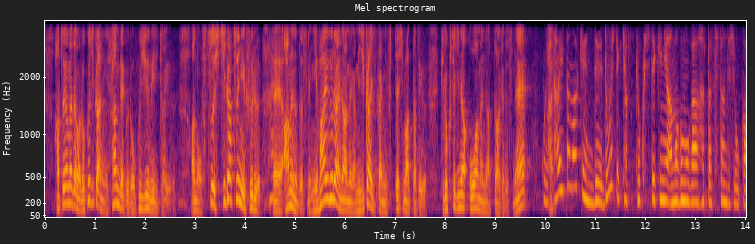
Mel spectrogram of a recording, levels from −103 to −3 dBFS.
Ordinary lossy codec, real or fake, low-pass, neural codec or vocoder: none; real; 3.6 kHz; none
